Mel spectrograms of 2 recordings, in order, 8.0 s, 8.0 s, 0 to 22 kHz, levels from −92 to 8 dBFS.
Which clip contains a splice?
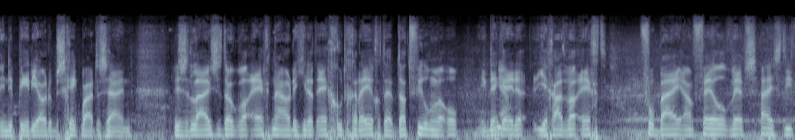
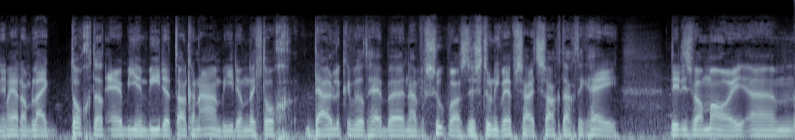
second; 5 cuts; at 1.1 s, 1.9 s, 2.6 s, 4.2 s, 5.0 s

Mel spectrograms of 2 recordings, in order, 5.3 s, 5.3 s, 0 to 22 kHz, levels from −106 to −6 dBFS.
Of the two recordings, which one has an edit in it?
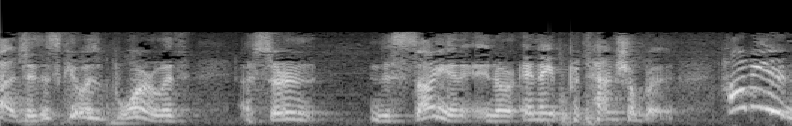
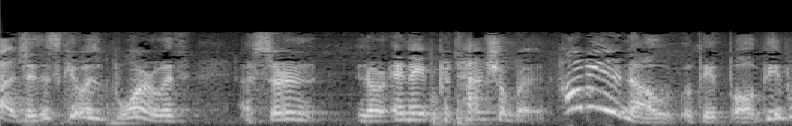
second; 2 cuts; at 2.4 s, 3.7 s

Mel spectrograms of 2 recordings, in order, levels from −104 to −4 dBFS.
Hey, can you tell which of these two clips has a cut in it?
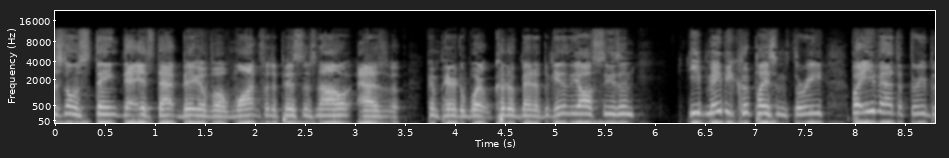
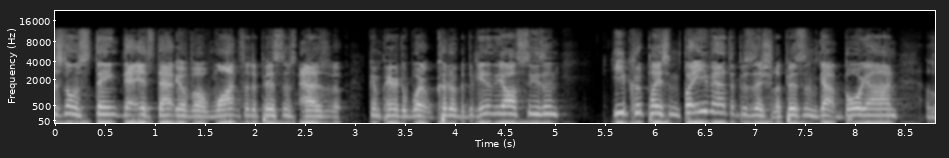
second; 7 cuts; at 1.2 s, 2.4 s, 4.1 s, 5.7 s, 6.3 s, 6.8 s, 7.2 s

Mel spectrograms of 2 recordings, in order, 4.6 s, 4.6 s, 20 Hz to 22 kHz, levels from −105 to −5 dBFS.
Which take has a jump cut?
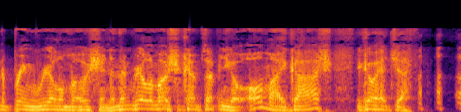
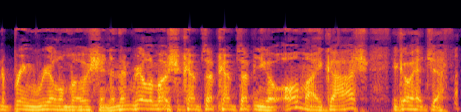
second; 1 cut; at 2.2 s

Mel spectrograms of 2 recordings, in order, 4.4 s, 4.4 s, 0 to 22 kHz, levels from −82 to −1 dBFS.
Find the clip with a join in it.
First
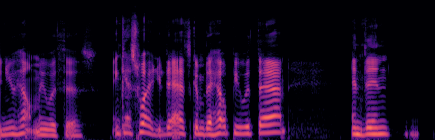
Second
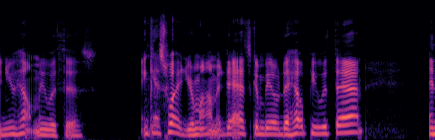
first; 3 cuts; at 1.0 s, 1.6 s, 2.0 s

